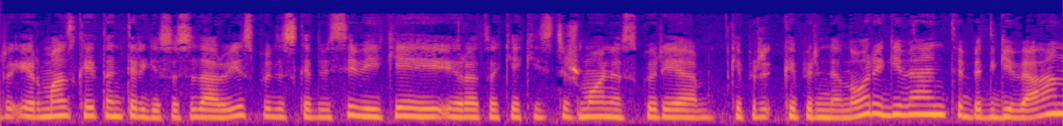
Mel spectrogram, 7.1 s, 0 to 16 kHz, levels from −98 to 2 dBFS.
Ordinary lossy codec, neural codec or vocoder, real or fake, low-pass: MP3, 48 kbps; none; real; 14.4 kHz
